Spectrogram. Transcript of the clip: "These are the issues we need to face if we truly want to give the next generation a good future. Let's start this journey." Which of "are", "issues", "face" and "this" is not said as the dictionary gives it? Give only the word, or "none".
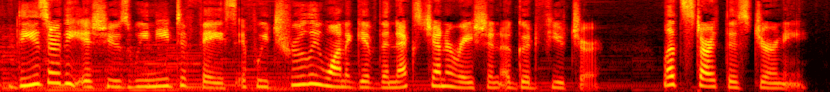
none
